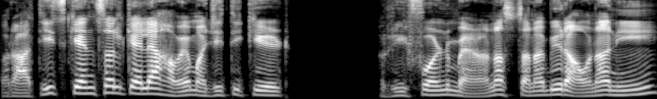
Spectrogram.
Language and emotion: Goan Konkani, fearful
